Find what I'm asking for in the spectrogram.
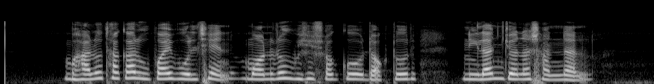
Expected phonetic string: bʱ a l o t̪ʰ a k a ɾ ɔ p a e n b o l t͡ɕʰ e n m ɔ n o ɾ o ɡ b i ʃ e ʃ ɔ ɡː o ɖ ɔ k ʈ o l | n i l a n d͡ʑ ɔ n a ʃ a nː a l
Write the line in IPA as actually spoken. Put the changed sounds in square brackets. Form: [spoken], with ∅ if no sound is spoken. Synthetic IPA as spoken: bʱ a l o t̪ʰ a k a ɾ [u] p a e [∅] b o l t͡ɕʰ e n m ɔ n o ɾ o ɡ b i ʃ e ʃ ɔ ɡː o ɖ ɔ k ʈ o [ɾ] | n i l a n d͡ʑ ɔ n a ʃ a nː a l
